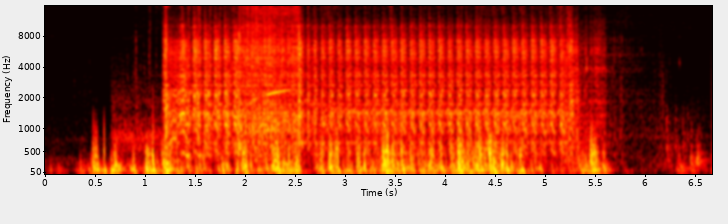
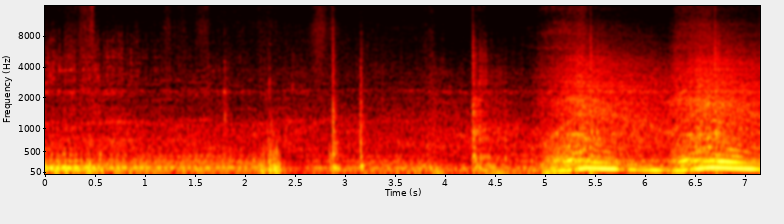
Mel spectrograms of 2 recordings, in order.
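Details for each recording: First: 1988 Suzuki Samurai, lifted, low oil, starting fluid sprayed in intake: steady cranking about three to four beats a second that never catches; fuel gauge reads empty, out of fuel. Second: 1988 Suzuki Samurai after bypassing the fuel filter with new rubber line: after handling clatter, the engine revs in even blips, rising and falling cleanly with no knock or stumble; it runs normally.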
